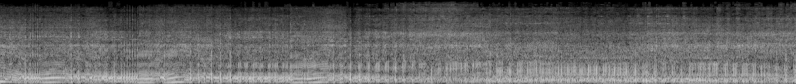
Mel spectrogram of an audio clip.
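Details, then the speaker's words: Two-stroke chainsaw of roughly 50–60cc (owner unsure, maybe 58), 3/8 pitch chain on a 24-inch bar, on its second tank and barely broken in, cutting old wood: a high scream dips and recovers as it bites into wood, then holds strong revs, normal cutting. "but it seems like in pull the throttle it just keeps giving you power you can just keep pushing right through"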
